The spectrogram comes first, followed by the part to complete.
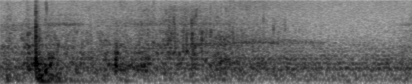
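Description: Quiet water noise along the side of a drift boat, with one short thump just after the start.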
